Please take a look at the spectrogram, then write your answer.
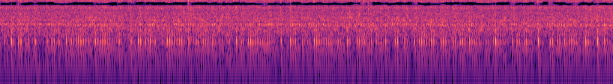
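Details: Free Toro/Craftsman single-stage snowblower, small two-stroke started first pull without priming: steady high-idle buzz, even and unbroken, no misses; runs best of the three, a slight nut gasket leak suspected.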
